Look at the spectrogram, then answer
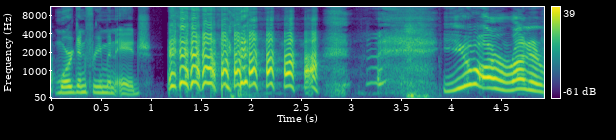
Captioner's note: both laughing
